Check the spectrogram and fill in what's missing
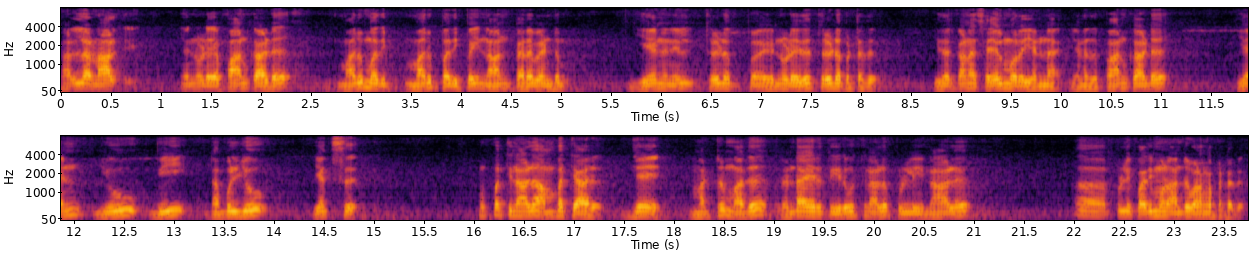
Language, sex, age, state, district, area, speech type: Tamil, male, 60+, Tamil Nadu, Perambalur, urban, read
